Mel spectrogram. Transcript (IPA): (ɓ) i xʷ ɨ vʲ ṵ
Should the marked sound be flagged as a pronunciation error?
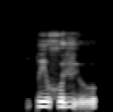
yes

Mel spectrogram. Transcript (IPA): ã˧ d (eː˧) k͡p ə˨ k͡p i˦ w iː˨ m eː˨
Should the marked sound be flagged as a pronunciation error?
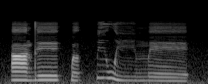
no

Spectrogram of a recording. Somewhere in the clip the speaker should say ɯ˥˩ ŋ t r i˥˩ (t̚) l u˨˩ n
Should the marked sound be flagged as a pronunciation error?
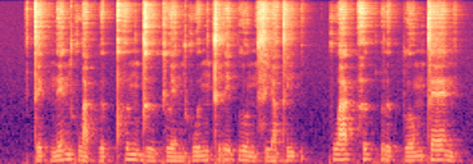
no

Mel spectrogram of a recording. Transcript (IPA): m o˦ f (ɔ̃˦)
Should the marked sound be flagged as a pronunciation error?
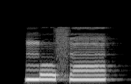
no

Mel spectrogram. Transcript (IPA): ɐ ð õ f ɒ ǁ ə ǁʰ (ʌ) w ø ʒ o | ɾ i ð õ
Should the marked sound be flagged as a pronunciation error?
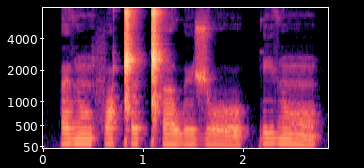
no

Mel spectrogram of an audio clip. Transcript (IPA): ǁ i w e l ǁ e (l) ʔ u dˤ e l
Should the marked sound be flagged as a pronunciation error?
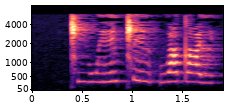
no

